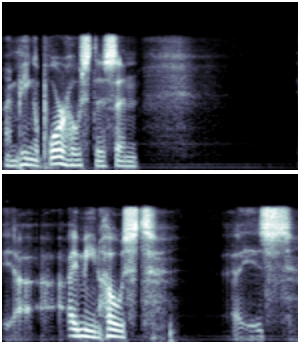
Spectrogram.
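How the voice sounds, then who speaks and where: A man playing an obsessive, unstable captor and lover in an intimate audio roleplay, halting and brooding, swinging between pleading and threat. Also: mid-range voice, no echo, dull audio. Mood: flustered, unhinged. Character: obsessive, unstable male yandere captor, menacingly tender lover.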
